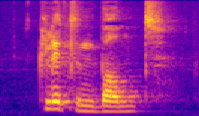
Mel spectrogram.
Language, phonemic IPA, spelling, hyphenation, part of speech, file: Dutch, /ˈklɪ.tə(n)ˌbɑnt/, klittenband, klit‧ten‧band, noun, Nl-klittenband.ogg
- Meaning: Velcro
